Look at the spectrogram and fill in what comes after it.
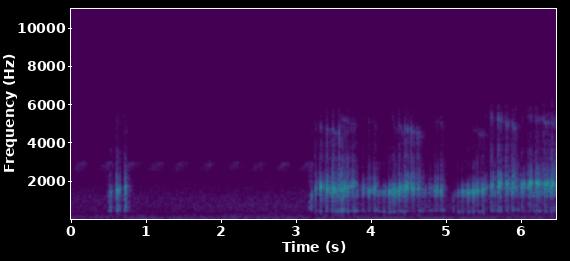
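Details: Male black-spotted pond frogs: one short pulsed croak, a pause with faint rhythmic chirping behind, then a loud, continuous rasping chorus of overlapping croaks surges in and keeps going.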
